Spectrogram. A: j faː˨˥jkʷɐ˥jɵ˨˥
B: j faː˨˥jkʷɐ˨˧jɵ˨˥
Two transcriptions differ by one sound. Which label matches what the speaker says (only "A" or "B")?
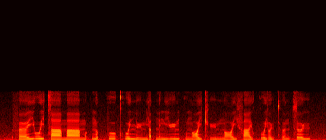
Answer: A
